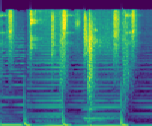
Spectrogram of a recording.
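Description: Background music with a steady beat: held notes over a heavy bass line, with drum hits about twice a second.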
